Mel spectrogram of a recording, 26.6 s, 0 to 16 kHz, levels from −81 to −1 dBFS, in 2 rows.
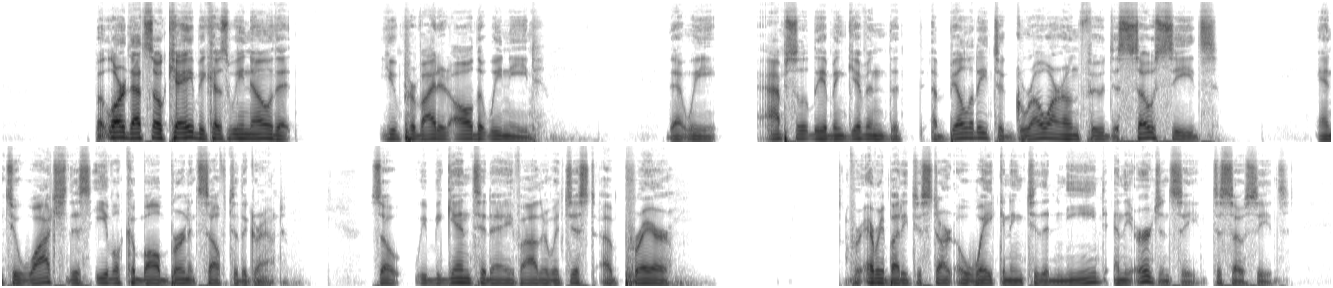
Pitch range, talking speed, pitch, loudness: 85-105 Hz, 145 wpm, 95 Hz, -21 LUFS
